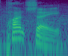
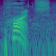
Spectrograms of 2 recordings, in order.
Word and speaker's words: Ponce: I have been pronouncing Pedro's last name as Ponce, but it's Ponce.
